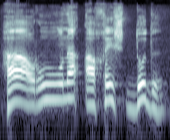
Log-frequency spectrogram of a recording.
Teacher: دال ساکن ہے لیکن حرف قلقلہ ہے تو آواز لوٹتی ہوئی محسوس ہونی چاہیے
